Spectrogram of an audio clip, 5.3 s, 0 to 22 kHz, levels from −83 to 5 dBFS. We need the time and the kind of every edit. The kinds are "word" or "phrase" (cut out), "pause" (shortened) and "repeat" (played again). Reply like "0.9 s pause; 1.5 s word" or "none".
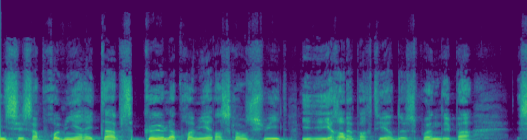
1.3 s word; 2.1 s word; 3.0 s pause; 3.5 s phrase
